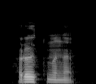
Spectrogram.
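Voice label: "рытмыны", Komi, male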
